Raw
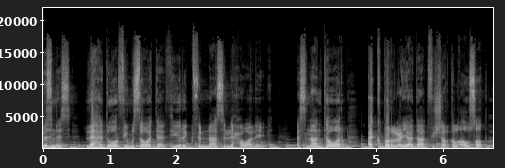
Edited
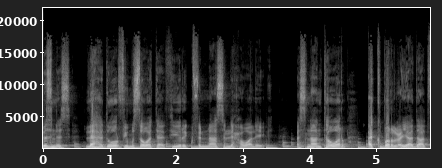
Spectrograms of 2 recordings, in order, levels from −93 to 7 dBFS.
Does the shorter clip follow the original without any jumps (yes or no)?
yes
